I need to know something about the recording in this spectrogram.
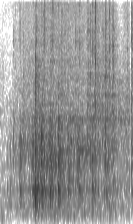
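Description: A pull-down projection screen being drawn down by hand, its spring roller rattling in a fast run of clicks starting about half a second in.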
